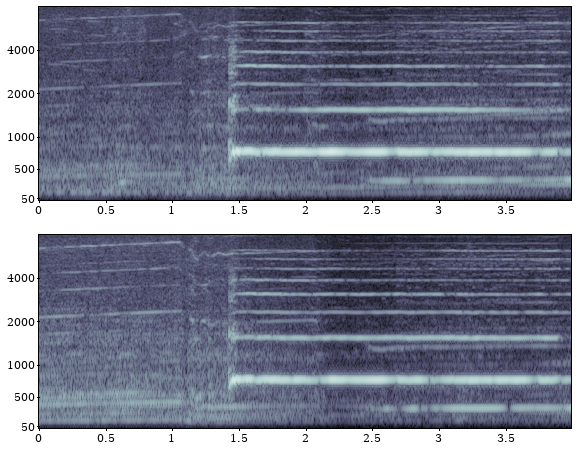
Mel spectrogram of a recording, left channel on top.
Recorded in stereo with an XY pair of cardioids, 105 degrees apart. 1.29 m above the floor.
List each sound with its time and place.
1.4 s a scream: straight ahead, 8 m; by 3.9 s 20° right, 7 m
